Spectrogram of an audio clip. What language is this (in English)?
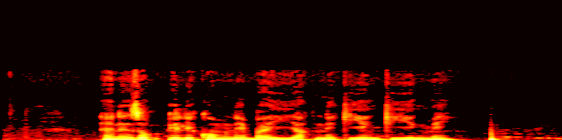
Gbaya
